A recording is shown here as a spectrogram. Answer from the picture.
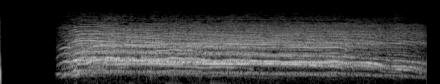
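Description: A group of children cheering together in one long shout. It starts about half a second in and sags slightly in pitch toward the end. It is a sound effect laid over an animated end card.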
